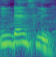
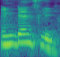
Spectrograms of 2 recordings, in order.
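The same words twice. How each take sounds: No difference in how they are said.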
